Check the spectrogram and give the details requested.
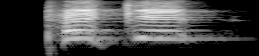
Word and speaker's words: Pikkit: Pikkit, not Kenny Pickett. Different Pickett. Different spelling. It sounds the same.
